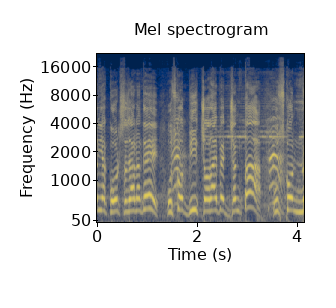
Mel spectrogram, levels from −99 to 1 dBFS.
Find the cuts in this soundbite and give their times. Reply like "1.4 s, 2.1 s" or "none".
none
